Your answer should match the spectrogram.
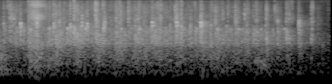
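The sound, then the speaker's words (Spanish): A crowd applauds steadily for about five seconds, a dense, even patter of many hands clapping at once with no voices on top, holding a constant moderate level before easing slightly at the end. “Un aplauso al que vive.”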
